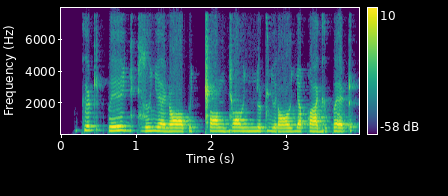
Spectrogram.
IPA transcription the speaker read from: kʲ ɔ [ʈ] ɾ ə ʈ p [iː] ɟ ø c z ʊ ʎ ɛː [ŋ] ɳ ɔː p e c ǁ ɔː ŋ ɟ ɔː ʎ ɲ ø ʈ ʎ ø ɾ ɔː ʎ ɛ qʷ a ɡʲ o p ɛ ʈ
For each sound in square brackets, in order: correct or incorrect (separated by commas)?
correct, incorrect, incorrect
